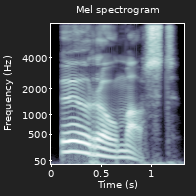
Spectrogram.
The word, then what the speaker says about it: Euromast: say ero ero so there is a light emphasis on the first syllable must R must the Euro must the urom was built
